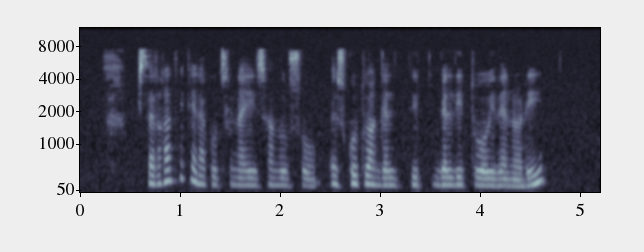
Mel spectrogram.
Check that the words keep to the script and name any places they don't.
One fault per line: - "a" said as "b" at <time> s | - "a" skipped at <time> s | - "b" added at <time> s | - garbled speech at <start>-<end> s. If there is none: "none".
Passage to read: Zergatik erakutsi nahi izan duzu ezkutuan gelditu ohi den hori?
none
